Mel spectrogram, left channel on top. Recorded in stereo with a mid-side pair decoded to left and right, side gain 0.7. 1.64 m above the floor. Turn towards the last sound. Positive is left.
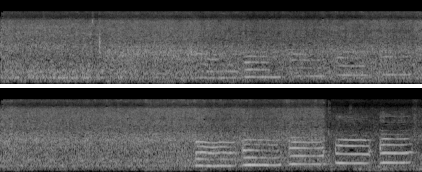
turn(degrees=-65)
